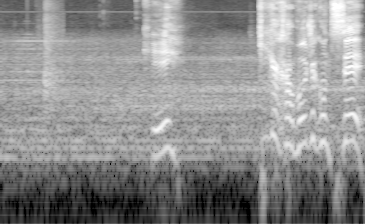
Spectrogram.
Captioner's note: none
